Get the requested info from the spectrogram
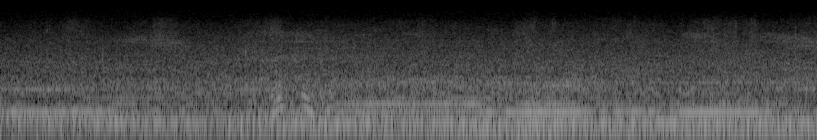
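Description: A steady mechanical hum, a low drone made of several even tones that holds level throughout, with a brief snatch of voice about two seconds in.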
